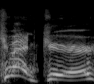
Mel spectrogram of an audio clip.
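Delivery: belted, loud cartoon alien voice. Friends trading cartoon voices; one asks to do an Invader Zim impression. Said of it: "Can I can I do an Invader Zim?".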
